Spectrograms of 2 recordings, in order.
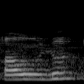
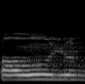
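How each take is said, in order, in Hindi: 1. बीच का स्वर नरमी से और छोटा बोला जाता है। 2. बीच का स्वर लंबा खींचा जाता है। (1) "बल्कि कौलुन" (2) "कौलुन नहीं पढ़ना"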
